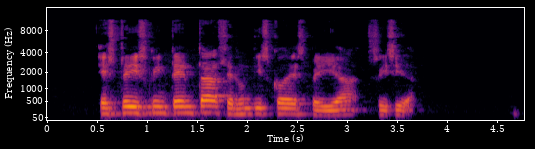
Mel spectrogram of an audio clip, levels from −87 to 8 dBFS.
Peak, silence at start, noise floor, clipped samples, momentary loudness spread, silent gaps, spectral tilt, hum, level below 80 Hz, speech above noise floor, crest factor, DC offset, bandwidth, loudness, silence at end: -10 dBFS; 0.5 s; -84 dBFS; under 0.1%; 11 LU; none; -5 dB/octave; none; -74 dBFS; 59 dB; 18 dB; under 0.1%; 11.5 kHz; -26 LUFS; 1.1 s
